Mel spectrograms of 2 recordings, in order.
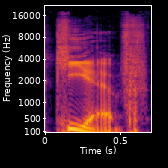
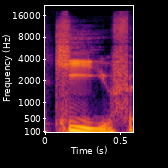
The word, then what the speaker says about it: Kyiv: I had one question here, one distinction that I wanted to draw, because I grew up pronouncing the name of Ukraine's capital as Kiev, but I recently learned that the preferred Ukrainian pronunciation is Kyiv.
